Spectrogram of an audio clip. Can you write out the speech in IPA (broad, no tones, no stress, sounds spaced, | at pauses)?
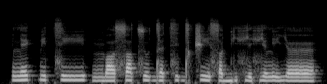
l e k͡p i t͡s i | ŋ͡m ɒ s ɒ t͡s u d ə t͡s i d ə t͡ʃ i s ɒ bʲ e fʲ a fʲ ə l i j œ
